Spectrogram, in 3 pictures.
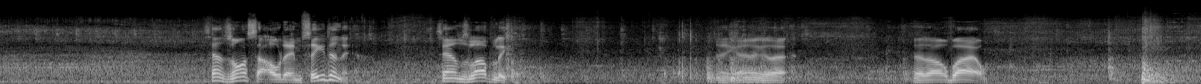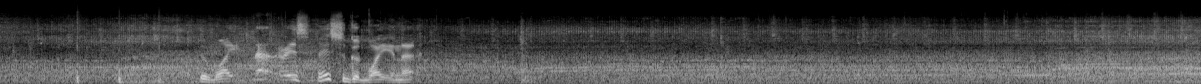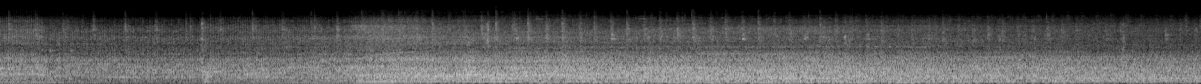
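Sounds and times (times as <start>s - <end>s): tractor diesel engine running: 0.0s - 36.0s.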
